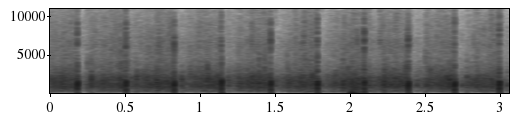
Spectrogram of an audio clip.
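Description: An audience gives God a round of applause, a dense wash of many hands clapping steadily at a strong, even level, with sharper individual claps popping out in a rough rhythm.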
